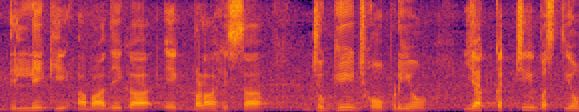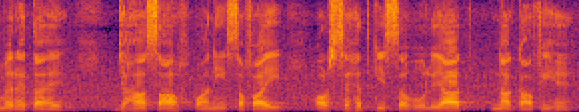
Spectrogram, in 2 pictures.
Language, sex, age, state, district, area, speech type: Urdu, male, 45-60, Delhi, North East Delhi, urban, spontaneous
